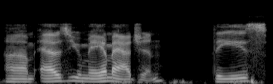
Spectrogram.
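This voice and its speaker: A man co-hosting a live stream, chatting loosely with lots of ums and restarts. His voice is bright and forward, and it sits dry and close on a somewhat dull, lo-fi recording. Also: medium pitch, takes it slowly, no room sound. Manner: rambling with many fillers and restarts. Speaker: co-host. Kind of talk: casual live-stream chat.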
